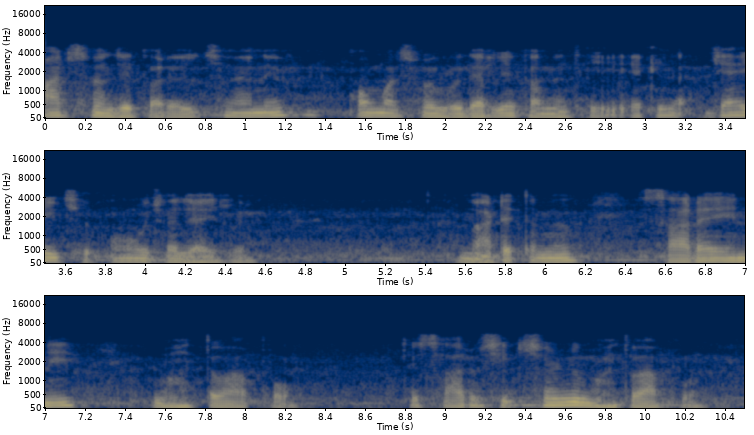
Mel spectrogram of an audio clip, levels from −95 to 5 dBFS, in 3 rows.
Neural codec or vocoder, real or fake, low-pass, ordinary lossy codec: codec, 16 kHz, 4 kbps, FunCodec, trained on LibriTTS, 50 frames a second; fake; 5.4 kHz; none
